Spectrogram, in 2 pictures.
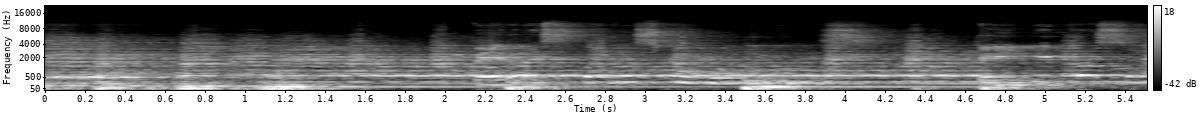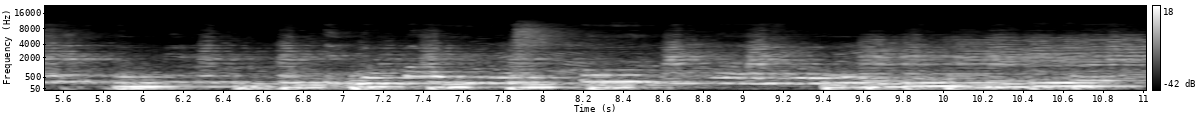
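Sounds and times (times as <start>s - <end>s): live band playing dance music: 0.0s - 11.0s.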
